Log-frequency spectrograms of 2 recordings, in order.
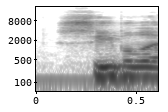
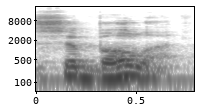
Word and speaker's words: Cibola: Regional pronunciations for example I'm from Georgia where Lafayette is pronounced Lafayette in Kentucky Versailles pronounced Versailles and in the Cibola National Forest the locals pronounce it Cibola help your narrator out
